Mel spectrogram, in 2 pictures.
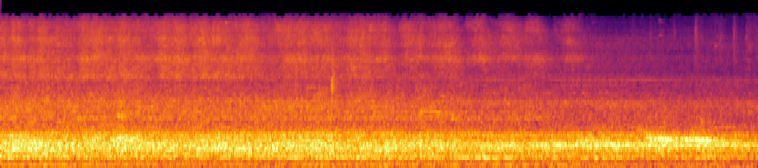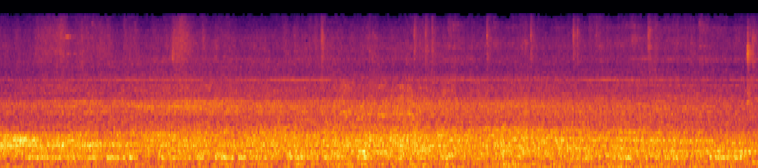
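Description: Steady running noise of a Singapore MRT Circle Line train, heard from inside the carriage, easing off slightly in the second half.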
